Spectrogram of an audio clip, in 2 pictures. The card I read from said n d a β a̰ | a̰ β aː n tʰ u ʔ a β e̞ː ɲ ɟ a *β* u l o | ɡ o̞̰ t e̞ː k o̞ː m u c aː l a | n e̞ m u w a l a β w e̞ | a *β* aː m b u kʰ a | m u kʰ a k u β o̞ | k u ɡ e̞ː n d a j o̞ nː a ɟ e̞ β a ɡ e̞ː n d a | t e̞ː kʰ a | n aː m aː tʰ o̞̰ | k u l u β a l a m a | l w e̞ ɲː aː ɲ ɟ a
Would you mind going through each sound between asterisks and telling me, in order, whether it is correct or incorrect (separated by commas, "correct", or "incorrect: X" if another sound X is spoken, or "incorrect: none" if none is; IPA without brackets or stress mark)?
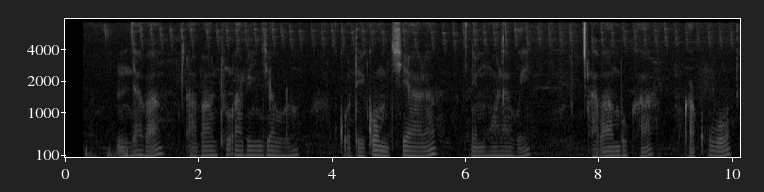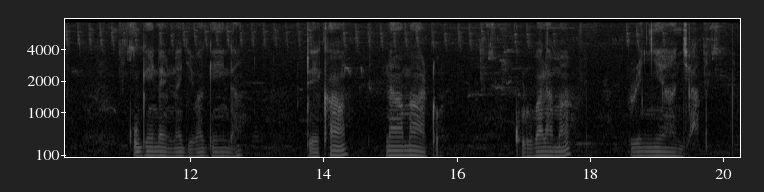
incorrect: w, correct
